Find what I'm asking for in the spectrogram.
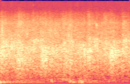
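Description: Conference audience giving a round of applause, dense, continuous clapping throughout the short stretch, fairly loud and close.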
